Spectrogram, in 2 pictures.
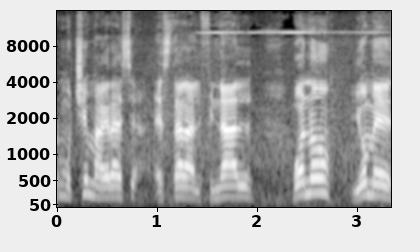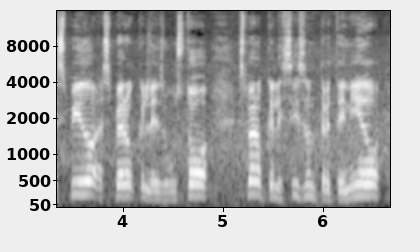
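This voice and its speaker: Chatting casually with people on the street for his vlog, a high-voiced man blends Spanish with English and laughs a lot. He's from abroad and moved to the US when he was fifteen, and a little background noise can be heard.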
